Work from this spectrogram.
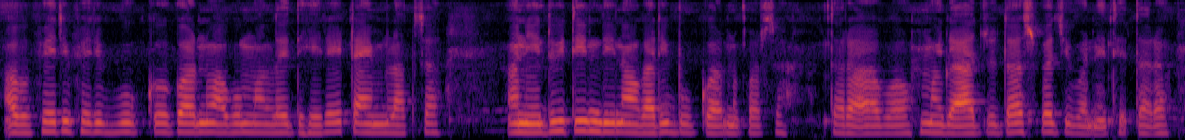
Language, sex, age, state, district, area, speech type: Nepali, female, 60+, West Bengal, Kalimpong, rural, spontaneous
